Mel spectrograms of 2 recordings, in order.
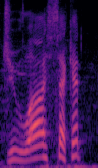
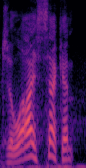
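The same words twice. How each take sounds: First: It is said in a strong Southern accent. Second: It is said in a plain, neutral accent. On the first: "I said that in the most southern accent I could have ever said" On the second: "excuse me"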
